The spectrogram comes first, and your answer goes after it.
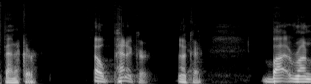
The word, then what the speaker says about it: Pennebaker: So ETA Circles, great ETA club run by Reed Pennebaker, I guess is how you pronounce Reed. I think it's Penneker.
